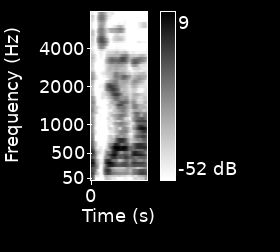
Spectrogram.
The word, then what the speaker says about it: Tiago: Hello Thiago, how are you doing today?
